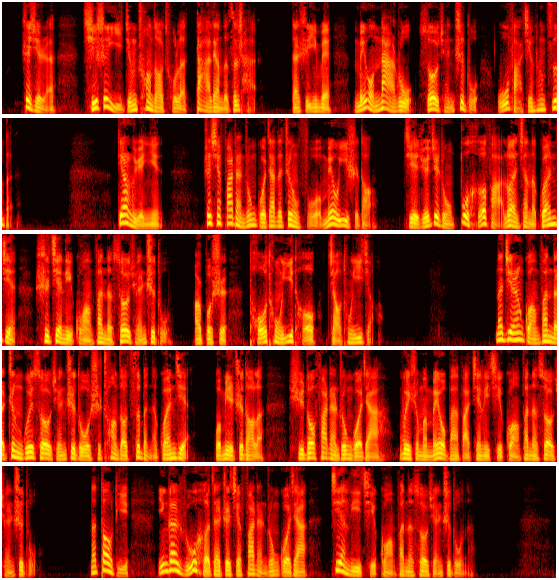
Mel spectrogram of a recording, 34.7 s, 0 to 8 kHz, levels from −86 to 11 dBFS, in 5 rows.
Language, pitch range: Chinese, 90-130 Hz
